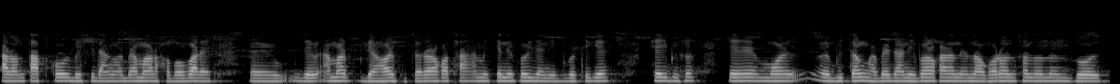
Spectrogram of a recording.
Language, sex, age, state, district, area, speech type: Assamese, male, 30-45, Assam, Morigaon, rural, spontaneous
